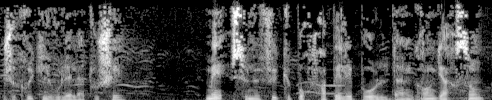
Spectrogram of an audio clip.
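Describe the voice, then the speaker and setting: Wry detective's sidekick and narrator, husky, very varied intonation, radio drama, dull muffled recording. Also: male voice, sits low, moderate pace, some chatter behind. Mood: wry narrating. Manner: wry, expressive storytelling.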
